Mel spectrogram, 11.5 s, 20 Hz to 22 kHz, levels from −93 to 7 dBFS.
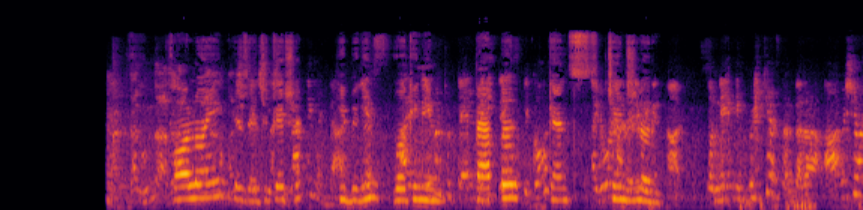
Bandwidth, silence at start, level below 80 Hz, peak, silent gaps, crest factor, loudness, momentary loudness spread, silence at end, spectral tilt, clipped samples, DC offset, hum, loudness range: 12 kHz; 1.4 s; -58 dBFS; -2 dBFS; none; 20 dB; -20 LUFS; 17 LU; 0 s; -4 dB/octave; under 0.1%; under 0.1%; none; 5 LU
